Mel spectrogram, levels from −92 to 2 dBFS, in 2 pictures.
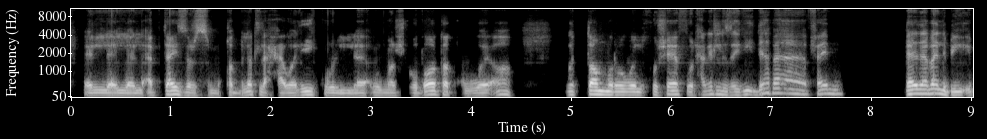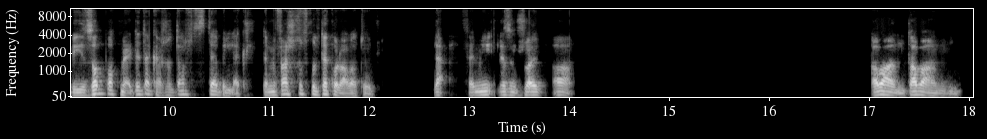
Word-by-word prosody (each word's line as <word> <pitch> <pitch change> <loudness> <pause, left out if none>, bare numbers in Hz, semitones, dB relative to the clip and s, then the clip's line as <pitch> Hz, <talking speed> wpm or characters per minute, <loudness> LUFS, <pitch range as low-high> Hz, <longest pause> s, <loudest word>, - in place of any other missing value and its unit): ال 100 +1 0 0.2
ال 95 0 0
Appetizers 105 -2 +1
المُقبلات 90 +6 -4
اللي 110 - -3
حواليك، 95 +6 -1
وال 95 -1 -2
ومشروباتك 95 +4 +1
و 90 +2 -2
آه، 130 +6 -1 0.5
والتّمر 120 0 +4
والخُشاف 115 +3 +1
والحاجات 125 +4 -5
اللي 135 -3 -3
زي 110 0 -4
دي، 135 +3 -1
ده 165 +9 -2
بقى 165 -6 -2
فاهم 155 -1 -3 0.6
ده، 150 - +8
ده 160 0 +4
بقى 165 0 +3
بي 115 -1 -1
بيضَبط 145 +8 +1
معدِتك 140 -5 -2
عشان 100 +1 -10
تعرف 135 +4 -6
تستقبل 135 - -1
الأكل، - - -8
ده 110 - -3
مينفعش 140 +5 +1
تدخل 140 -4 -3
تاكل - - +2
على - - -1
طول، - - -10 0.6
لأ، - - -2
فاهمني، 120 +2 -1
لازم 115 -2 -2
شوية 110 +3 +3
آه. 115 -1 -2 3.0
طبعًا، 100 -5 +6
طبعًا، 90 -9 +2
115 Hz, 140 wpm, -22 LUFS, 100-135 Hz, 3.0 s, ده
